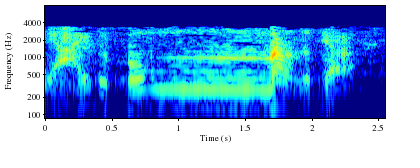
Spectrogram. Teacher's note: الحالة الأولى الإدغام، فتدغم في مثلها بغنة كاملة إذا وجد بعدها أو جاء بعدها ميم، ويسمى إدغام متماثلين، إدغام متماثلين، وتكونان في كلمتين.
